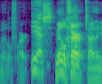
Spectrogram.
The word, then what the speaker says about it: Middelfart: Middelfart, I think it's pronounced.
